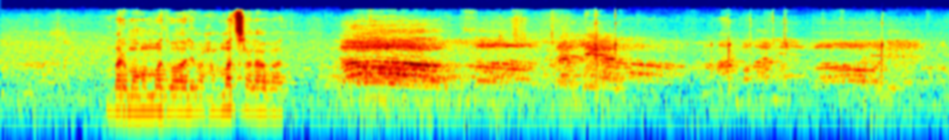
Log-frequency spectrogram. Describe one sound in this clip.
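A man sings loudly through a microphone over a loudspeaker.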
